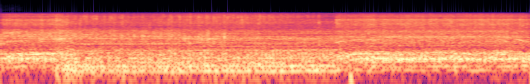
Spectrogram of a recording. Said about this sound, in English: Do you really want my review? Here. It shreds paper like it's supposed to.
